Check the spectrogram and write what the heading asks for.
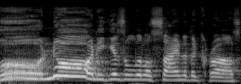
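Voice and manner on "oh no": put-on very high, very loud cry in Irish accent. Retelling a movie scene where a cop watches men fall: imitating an Irish cop. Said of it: "the Irish cop".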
